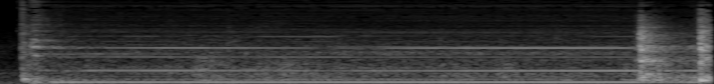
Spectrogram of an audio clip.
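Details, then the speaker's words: Alignment lift raising a car after the raise button is pushed: a steady, even motor hum at constant pitch with knocks at the end. The clicks are the locks engaging, and the lift is running normally. "you'll listen for the click sound that's the sound of the locks"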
